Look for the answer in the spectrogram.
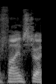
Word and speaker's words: Feimster: Is that how you pronounce her last name? Or Feimster? – Feimster. I know who you're talking about.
